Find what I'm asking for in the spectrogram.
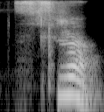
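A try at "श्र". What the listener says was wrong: Not sra, not S-R-A, S-H-R-A, shra. So to say Sri Devi, like many South Indians would say for that is, or Sri, that is wrong because it's not a S-R-A sound. It is S-H-R-A. So it should come Shra only and not Shri.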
